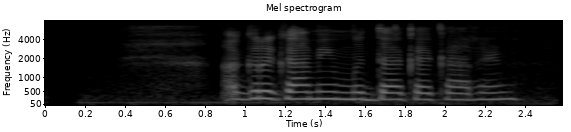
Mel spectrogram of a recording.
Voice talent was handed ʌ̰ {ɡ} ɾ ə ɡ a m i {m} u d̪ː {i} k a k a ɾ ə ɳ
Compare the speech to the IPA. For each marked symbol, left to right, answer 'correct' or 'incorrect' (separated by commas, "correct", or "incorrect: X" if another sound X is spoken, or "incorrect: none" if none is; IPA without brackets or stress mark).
correct, correct, incorrect: a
